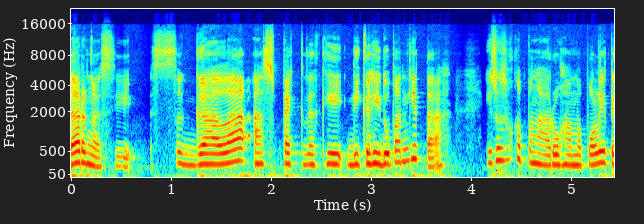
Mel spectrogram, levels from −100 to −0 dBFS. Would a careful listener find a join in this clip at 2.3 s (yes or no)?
no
